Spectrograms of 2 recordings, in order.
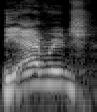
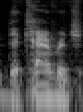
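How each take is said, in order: First: "The average" said clearly, higher and firmer; correcting "average" with a jokey emphatic lift; emphatic correction. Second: "caverage" blurted as a tongue-slip for average; the botched "caverage" mumbled low; garbled slip. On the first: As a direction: fix the word with a pointed higher pitch. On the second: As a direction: stumble into "caverage", half swallowed and softer. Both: Real, not acted. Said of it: "yeah, I can speak".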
